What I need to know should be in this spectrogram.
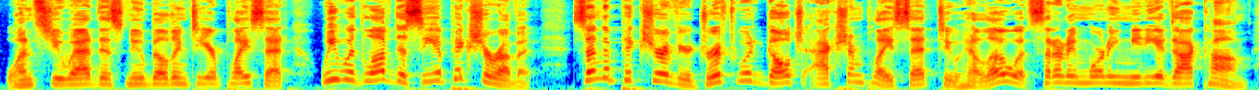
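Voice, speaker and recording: Very animated American credits announcer. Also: medium pitch. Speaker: closing announcer. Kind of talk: scripted upbeat credits read for children's show.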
